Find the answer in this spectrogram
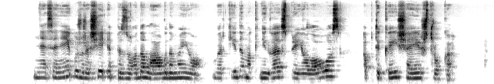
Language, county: Lithuanian, Vilnius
